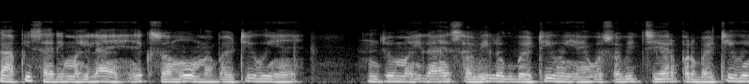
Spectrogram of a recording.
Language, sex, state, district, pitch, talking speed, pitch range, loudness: Hindi, male, Odisha, Malkangiri, 125 Hz, 185 wpm, 120-135 Hz, -15 LUFS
